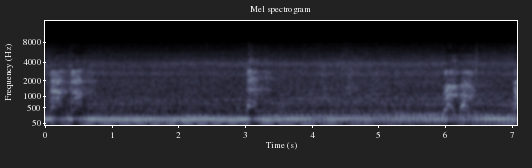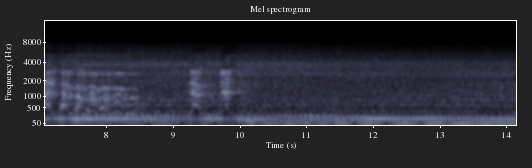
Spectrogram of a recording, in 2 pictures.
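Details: Border collie named Lasky barking at a hot air balloon: short sharp barks in scattered bursts near the start, around three, six to eight and nine to ten seconds, over a steady low engine-like rumble throughout.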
